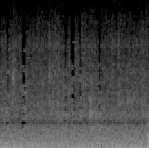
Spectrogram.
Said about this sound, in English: Yes. That was not hail, okay? That was actual snowflakes. And it lasted for maybe about a minute. I didn't have a chance to do a snow angel, but it actually snowed here in Diamond Bar.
